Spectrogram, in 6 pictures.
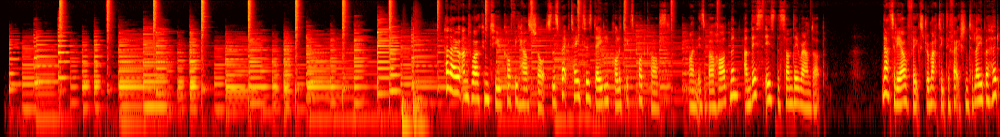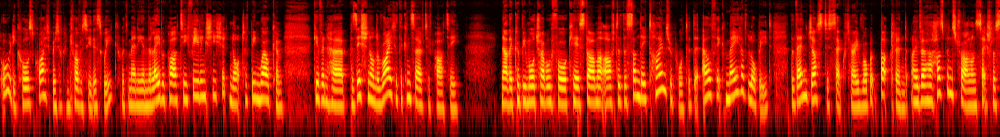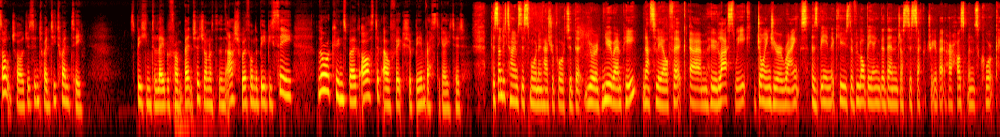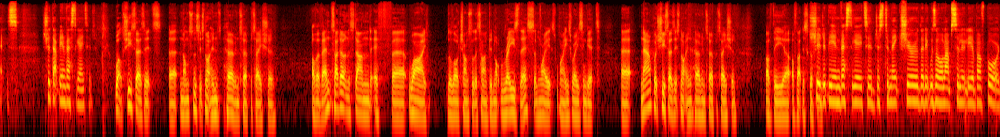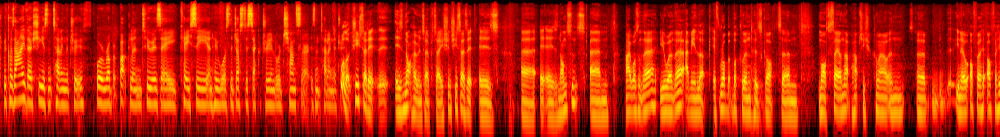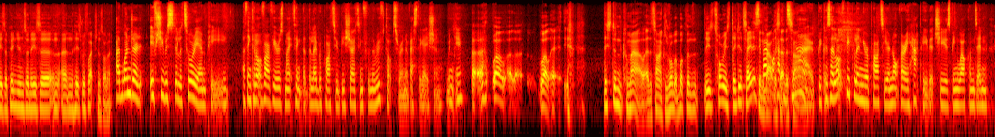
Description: Isabel Hardman presents highlights from Sunday morning's political shows.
